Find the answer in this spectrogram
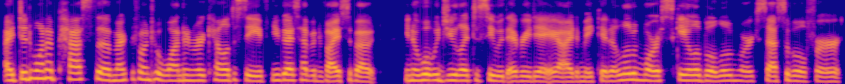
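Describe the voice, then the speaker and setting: A woman's voice: lowish voice, darkish tone, clean tone, no room sound, studio quality. A woman leading an education program, explaining it in long, eager runs during a panel discussion over a video call.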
